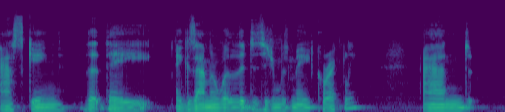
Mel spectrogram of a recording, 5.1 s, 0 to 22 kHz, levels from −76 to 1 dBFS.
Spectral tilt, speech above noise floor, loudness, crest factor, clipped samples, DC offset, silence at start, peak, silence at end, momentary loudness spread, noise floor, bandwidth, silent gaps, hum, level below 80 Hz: -5 dB/octave; 27 dB; -33 LUFS; 20 dB; under 0.1%; under 0.1%; 0 s; -12 dBFS; 0.3 s; 9 LU; -59 dBFS; 13.5 kHz; none; none; -62 dBFS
